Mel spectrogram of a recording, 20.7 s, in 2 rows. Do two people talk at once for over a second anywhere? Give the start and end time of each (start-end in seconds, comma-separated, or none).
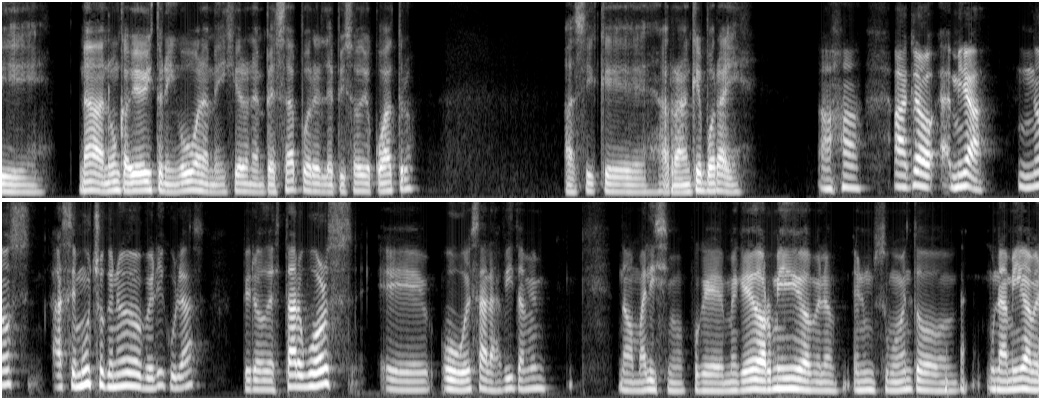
none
